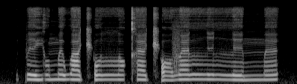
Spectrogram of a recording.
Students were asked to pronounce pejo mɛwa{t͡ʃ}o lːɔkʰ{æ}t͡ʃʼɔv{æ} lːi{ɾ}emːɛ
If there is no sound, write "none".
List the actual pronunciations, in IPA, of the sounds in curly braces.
t͡ʃʼ, æ, æ, lː

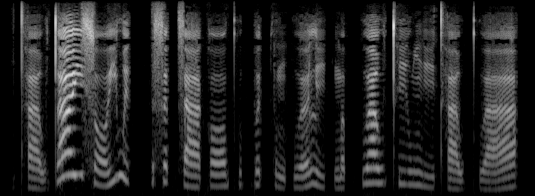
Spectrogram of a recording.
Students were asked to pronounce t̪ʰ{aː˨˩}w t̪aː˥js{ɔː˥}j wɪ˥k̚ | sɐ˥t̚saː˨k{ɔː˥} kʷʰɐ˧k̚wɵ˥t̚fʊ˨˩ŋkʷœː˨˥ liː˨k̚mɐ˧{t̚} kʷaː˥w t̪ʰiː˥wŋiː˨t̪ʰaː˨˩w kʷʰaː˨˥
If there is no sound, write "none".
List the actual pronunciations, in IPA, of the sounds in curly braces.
aː˨˩, ɔː˨˥, ɔː˨˧, p̚

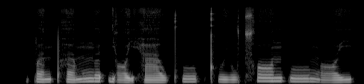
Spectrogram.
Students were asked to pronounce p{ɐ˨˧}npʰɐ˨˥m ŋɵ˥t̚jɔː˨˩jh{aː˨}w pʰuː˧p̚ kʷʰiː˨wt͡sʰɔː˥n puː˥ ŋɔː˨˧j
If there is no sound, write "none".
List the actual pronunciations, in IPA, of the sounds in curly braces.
ɐ˨˧, aː˨

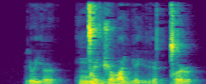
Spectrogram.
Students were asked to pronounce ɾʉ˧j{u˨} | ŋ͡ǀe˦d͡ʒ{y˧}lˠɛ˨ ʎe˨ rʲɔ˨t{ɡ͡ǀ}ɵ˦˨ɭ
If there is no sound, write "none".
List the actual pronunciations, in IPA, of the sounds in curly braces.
ø˨, y˧, ǀ

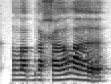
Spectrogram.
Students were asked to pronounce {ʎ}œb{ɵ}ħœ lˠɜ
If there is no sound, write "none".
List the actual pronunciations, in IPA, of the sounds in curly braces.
lˠ, ɵ

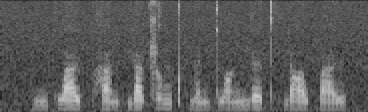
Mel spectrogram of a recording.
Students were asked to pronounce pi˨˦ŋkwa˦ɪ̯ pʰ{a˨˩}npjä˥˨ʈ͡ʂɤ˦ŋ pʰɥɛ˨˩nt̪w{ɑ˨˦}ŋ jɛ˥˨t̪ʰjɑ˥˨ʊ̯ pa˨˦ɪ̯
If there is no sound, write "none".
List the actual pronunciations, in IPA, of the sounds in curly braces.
a˨˩, ɑ˨˦

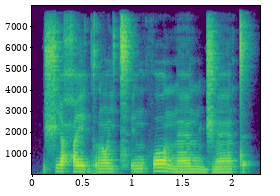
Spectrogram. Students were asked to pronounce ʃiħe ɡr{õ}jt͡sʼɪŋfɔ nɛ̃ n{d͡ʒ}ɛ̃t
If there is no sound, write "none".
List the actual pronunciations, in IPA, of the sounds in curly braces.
ɔ̃, d͡ʒ

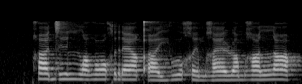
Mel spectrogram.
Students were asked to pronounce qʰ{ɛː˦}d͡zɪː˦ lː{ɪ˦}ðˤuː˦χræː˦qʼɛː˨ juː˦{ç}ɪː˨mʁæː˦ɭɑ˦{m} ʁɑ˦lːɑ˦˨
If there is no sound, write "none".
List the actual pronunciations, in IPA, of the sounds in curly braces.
ɛː˦, ɪ˦, χ, m

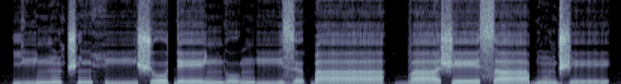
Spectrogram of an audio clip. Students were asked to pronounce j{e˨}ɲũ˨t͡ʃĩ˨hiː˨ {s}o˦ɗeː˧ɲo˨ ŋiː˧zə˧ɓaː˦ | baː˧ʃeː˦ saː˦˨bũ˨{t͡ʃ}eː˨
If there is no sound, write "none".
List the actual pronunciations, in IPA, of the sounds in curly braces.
i˨, ʃ, d͡ʒ

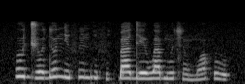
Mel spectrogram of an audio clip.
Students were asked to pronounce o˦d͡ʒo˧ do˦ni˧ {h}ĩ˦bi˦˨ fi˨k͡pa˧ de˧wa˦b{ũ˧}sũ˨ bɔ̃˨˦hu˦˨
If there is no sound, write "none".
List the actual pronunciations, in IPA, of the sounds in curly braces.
f, ũ˧

